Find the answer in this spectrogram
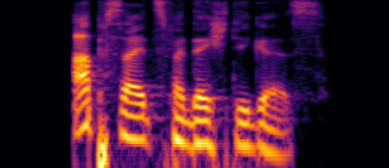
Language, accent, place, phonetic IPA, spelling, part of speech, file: German, Germany, Berlin, [ˈapzaɪ̯t͡sfɛɐ̯ˌdɛçtɪɡəs], abseitsverdächtiges, adjective, De-abseitsverdächtiges.ogg
- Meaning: strong/mixed nominative/accusative neuter singular of abseitsverdächtig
